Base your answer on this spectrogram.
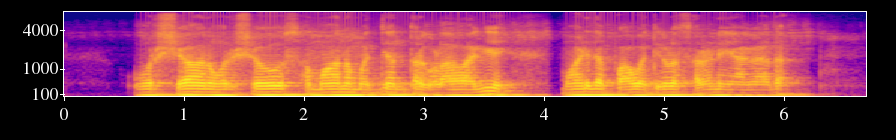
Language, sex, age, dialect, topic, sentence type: Kannada, male, 18-24, Central, banking, statement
